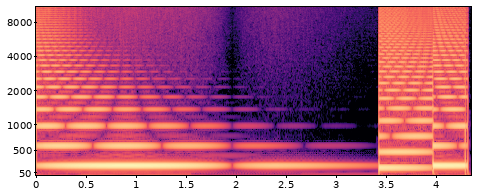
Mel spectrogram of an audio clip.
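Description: Raw square-wave synth notes from the Syntronik 'Bully II Raw Sqrs Light' preset, a sampled Sequential Pro-One: one long held note that slowly fades away, then two short notes near the end, the first lower and the second back up at the first pitch.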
